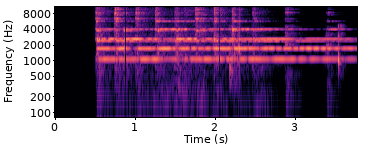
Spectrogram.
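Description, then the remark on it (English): A victory bell rings rapidly and continuously to celebrate a closed deal, a bright metallic clanging with a sustained shimmering ring, loud, clattering for a few seconds before slowing at the end. “There, my friend, is the victory bell that you have been waiting for now almost a year.”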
